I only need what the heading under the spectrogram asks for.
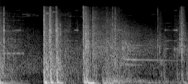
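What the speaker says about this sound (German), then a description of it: "Ich hab ihn wieder angeschossen ein bisschen." Gunfire in Call of Duty: Modern Warfare II comes in two loud, punchy bursts of rapid shots close by. A fainter rattle of more shooting trails off between and after them.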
